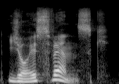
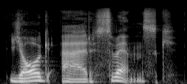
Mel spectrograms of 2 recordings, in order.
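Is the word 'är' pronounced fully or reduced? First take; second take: reduced; fully. First: The word 'är' is reduced to a short 'e'. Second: The word 'är' is pronounced fully with its r. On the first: "Demzufolge würde ich eher sagen"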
